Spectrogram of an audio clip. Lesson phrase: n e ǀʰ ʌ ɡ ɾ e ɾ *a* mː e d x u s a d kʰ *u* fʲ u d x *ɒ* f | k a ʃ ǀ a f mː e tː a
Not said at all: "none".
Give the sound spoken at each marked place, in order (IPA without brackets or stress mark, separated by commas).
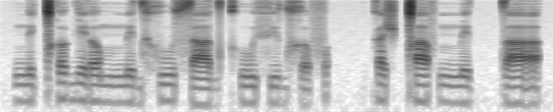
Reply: ʌ, u, ʌ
